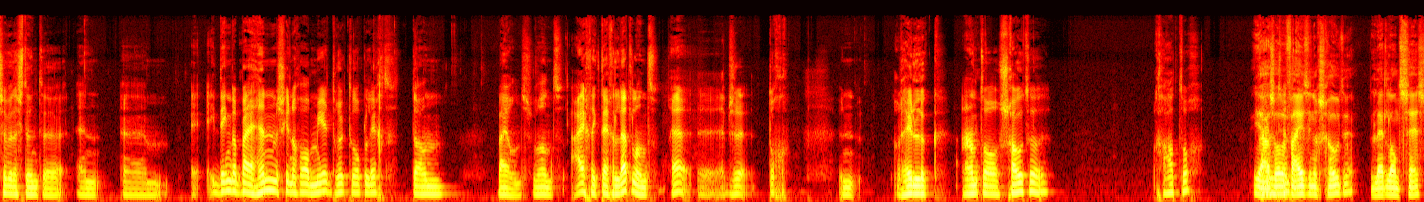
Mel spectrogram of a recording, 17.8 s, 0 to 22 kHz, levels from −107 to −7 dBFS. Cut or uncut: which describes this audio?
uncut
